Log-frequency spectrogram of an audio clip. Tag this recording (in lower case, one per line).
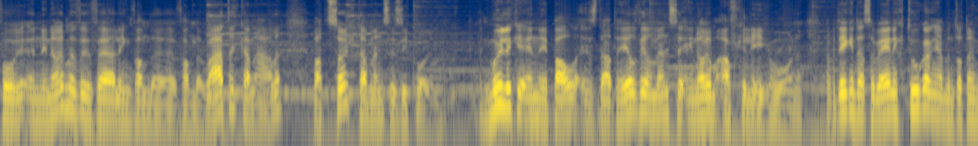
music
speech
tender music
